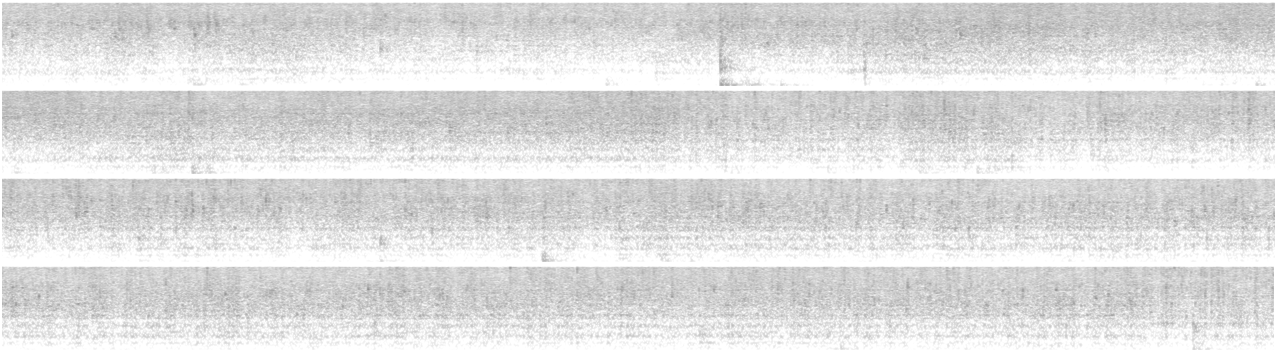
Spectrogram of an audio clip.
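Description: Soft tofu pieces fry and brown in a hot pan with a steady, even sizzle like rain, broken by a few faint clicks, with no talking.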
